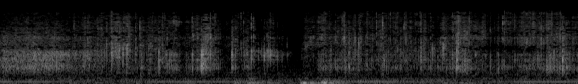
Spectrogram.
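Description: Fingertips and thumbs pick up small solid pieces from a pile of thin, dry, pale green soap flakes on a wooden surface and crush and snap them between their fingers. The result is a dense, continuous, bright crackling and crunching with many small sharp snaps, easing briefly around the three-second mark before building up again.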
